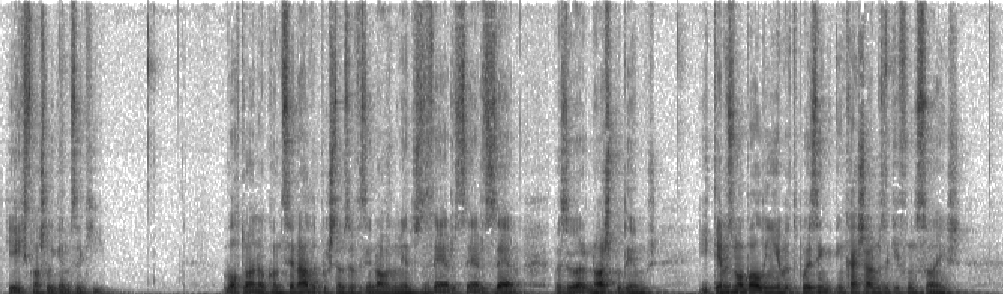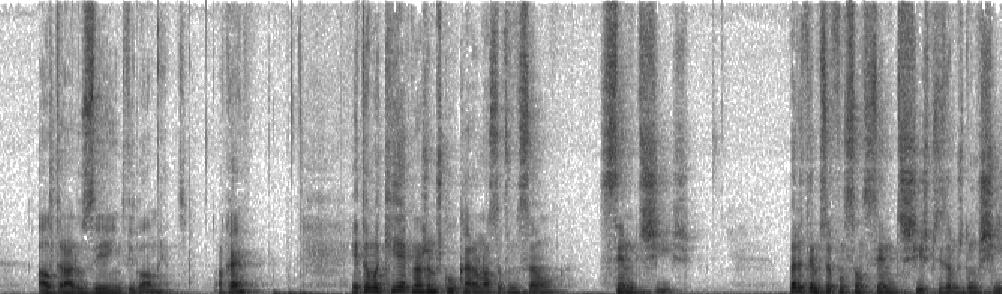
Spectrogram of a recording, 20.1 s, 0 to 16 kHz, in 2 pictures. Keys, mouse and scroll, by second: 12.9 ctrl+z.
